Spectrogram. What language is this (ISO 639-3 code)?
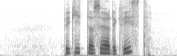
swe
